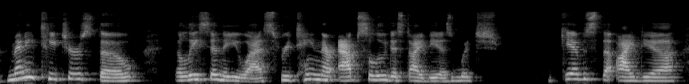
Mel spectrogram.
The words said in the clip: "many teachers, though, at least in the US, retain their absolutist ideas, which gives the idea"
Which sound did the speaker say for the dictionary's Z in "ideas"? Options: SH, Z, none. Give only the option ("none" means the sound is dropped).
Z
